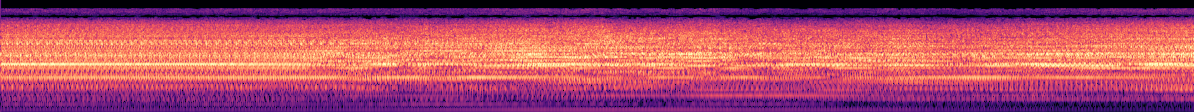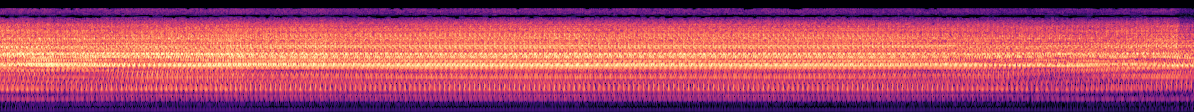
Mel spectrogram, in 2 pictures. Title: Noisy Spindle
